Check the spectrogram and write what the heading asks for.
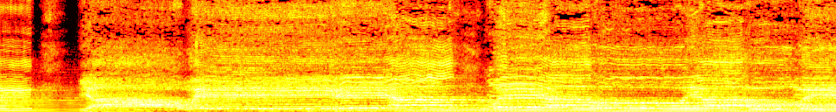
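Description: Music: a held chord breaks off just after the start. About a second in, a group of voices chanting together enters over a steady low drone and carries on.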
